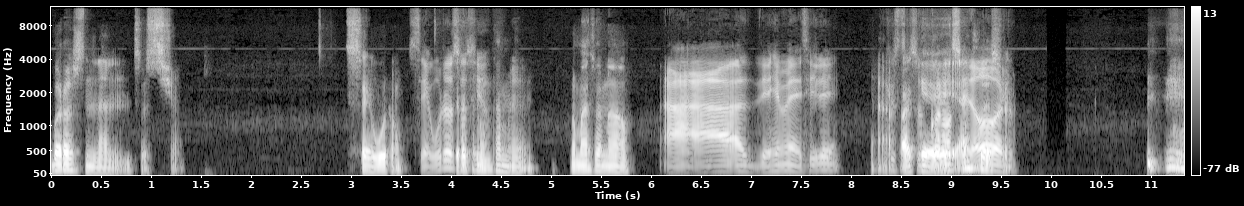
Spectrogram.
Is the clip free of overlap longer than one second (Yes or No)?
No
